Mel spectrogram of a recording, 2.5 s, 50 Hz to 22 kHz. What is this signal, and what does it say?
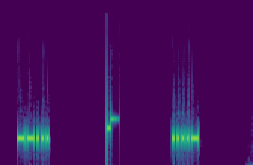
Morse code, heard as a keyed tone, about 48 wpm, 700 Hz. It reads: 7 4
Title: Single Letter-Number - Rapid-Fire 50wpm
